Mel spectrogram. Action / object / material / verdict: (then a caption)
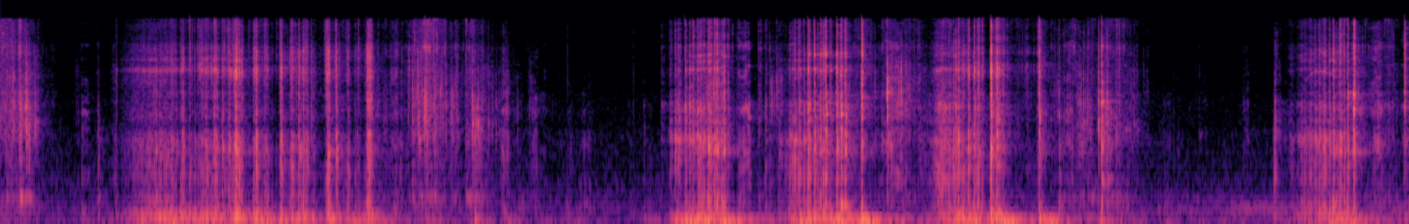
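scrape / solid bar of soap / soap / none. A solid amber, orange-brown bar of soap is scraped with a utility knife blade. Dry, crisp scraping and crunchy shaving strokes come in bursts with short quiet gaps, bright and gritty with a soft low rumble underneath.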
